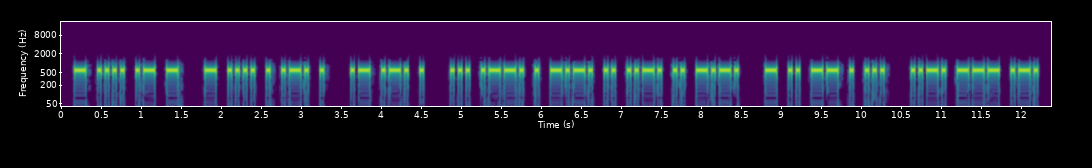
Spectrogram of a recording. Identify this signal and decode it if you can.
Morse code, heard as a keyed tone, about 25 wpm, 600 Hz. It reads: THAT THERE ARE SPECIFIC TIMES FOR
